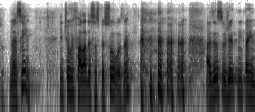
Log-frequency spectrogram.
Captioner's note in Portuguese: risos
